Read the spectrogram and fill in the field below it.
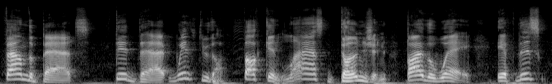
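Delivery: ordinary delivery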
